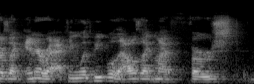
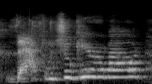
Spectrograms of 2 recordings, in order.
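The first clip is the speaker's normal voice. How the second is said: incredulous retort. Retold or imitated. Retelling her confrontation with the boss.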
